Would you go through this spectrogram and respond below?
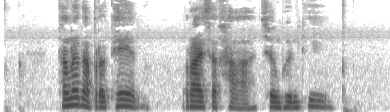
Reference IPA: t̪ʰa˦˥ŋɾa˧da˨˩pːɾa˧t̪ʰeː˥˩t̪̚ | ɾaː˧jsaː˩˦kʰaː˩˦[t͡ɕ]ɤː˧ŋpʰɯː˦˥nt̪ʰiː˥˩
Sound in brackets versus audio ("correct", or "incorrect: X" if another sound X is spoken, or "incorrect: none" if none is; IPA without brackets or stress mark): incorrect: t͡ɕʰ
